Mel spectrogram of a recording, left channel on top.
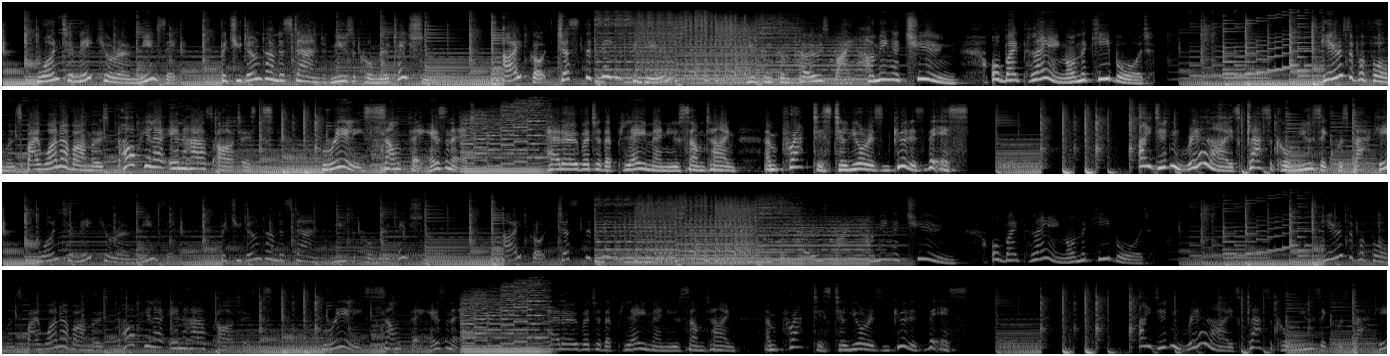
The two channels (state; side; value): quieter; right; 10.5 dB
